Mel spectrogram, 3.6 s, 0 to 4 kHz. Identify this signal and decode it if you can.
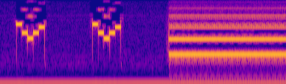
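Five-tone selective call (ZVEI), heard as quick runs of five tones, tones of about 70 ms. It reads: 85357 85357
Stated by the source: ZVEI five-tone call received by SDR.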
